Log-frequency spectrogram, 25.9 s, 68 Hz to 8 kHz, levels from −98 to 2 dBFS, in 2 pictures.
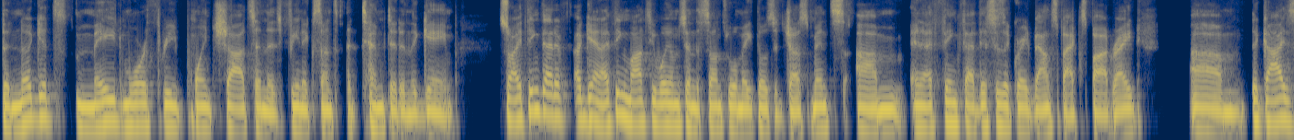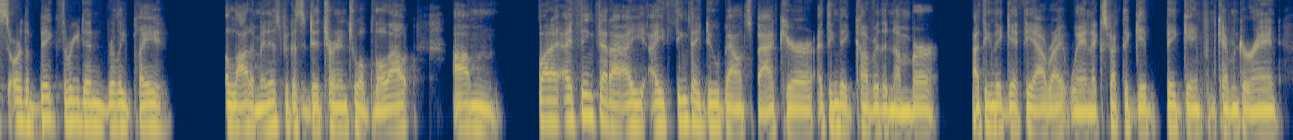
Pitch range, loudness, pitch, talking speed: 105-135 Hz, -20 LUFS, 115 Hz, 230 wpm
